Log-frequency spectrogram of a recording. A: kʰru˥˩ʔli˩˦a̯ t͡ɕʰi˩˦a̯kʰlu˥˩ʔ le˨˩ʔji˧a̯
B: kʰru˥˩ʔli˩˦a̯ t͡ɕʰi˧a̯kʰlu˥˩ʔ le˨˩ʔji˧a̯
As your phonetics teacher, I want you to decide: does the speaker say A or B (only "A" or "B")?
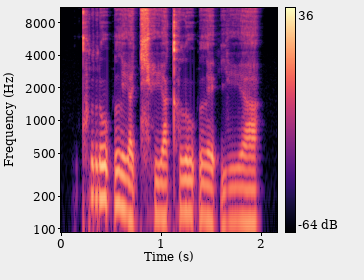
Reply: B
